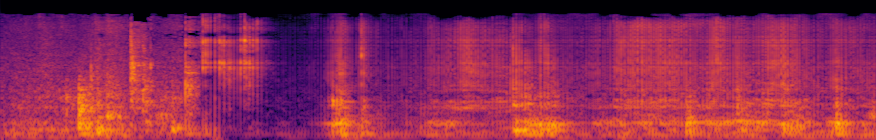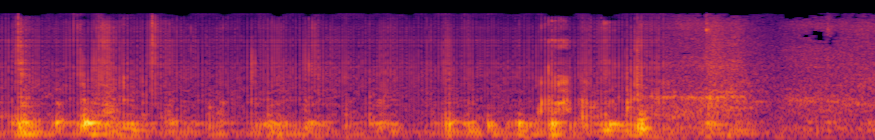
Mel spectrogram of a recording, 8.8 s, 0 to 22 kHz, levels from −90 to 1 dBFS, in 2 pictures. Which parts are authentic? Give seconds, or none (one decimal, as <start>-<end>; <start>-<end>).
0.0-1.0; 7.7-8.8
